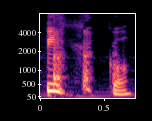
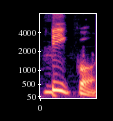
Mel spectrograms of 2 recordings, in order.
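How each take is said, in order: First: The s sound before the c is pronounced. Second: The s sound before the c is dropped. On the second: "los chilenos no pronuncian la S"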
